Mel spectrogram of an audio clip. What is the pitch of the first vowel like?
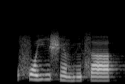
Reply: high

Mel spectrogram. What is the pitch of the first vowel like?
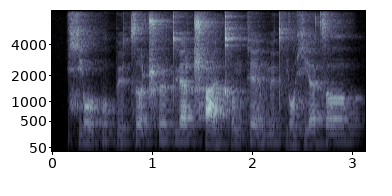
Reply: low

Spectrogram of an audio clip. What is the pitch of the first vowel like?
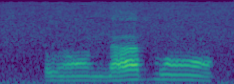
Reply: low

